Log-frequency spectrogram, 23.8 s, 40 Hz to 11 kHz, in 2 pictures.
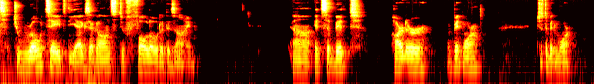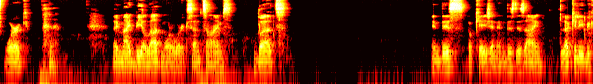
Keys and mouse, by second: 17.4-23.7 middle drag.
